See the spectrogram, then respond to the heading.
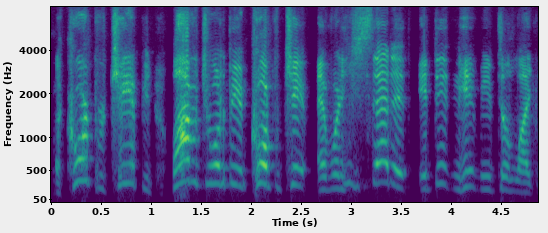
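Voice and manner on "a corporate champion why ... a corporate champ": high, loud mimicry of Seth; mock Seth's outraged voice, pitched up; imitating an indignant wrestler. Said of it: "he's like".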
